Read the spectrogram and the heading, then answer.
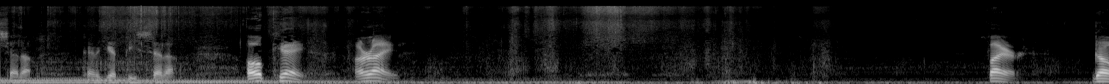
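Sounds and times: rustling in dry grass: 0:00.0 - 0:09.4
low steady rumble: 0:00.0 - 0:09.8.

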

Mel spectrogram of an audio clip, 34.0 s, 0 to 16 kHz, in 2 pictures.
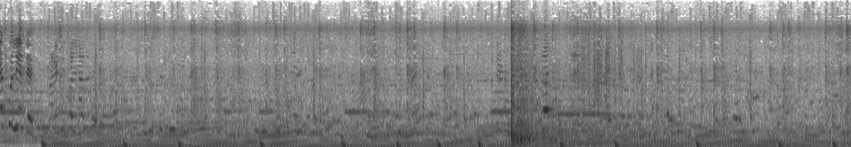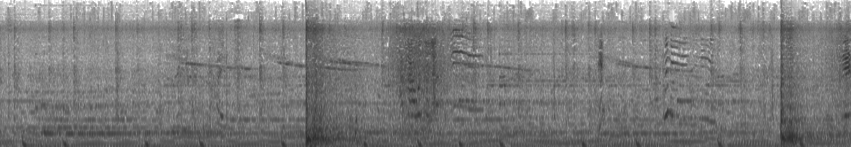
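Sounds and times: background music: 0:00.0 - 0:34.0
voices: 0:00.0 - 0:34.0
firework bang and crackle: 0:32.6 - 0:33.8.

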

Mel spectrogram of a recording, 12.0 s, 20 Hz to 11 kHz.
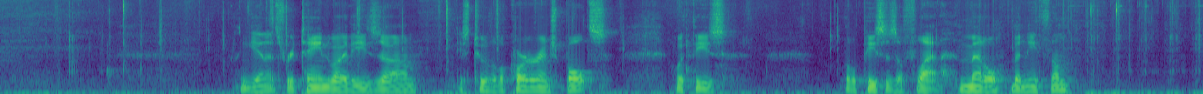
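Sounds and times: small metal parts clicking: 0:00.6 - 0:05.1, 0:10.1 - 0:12.0.

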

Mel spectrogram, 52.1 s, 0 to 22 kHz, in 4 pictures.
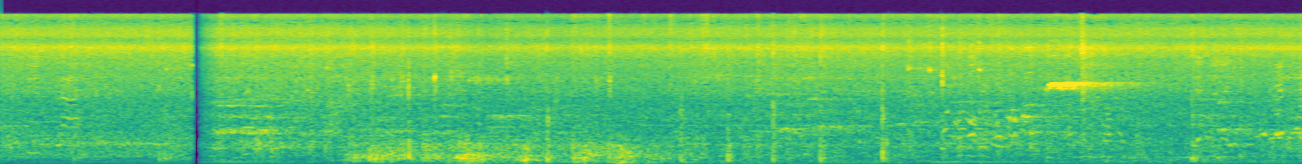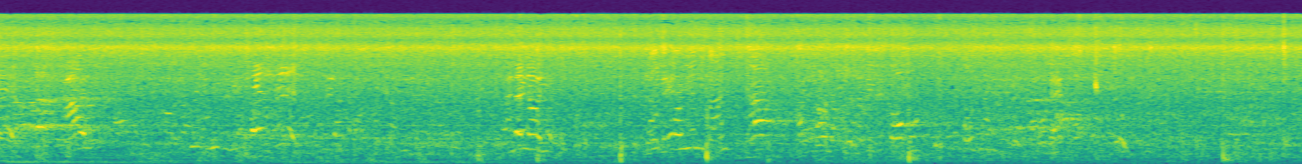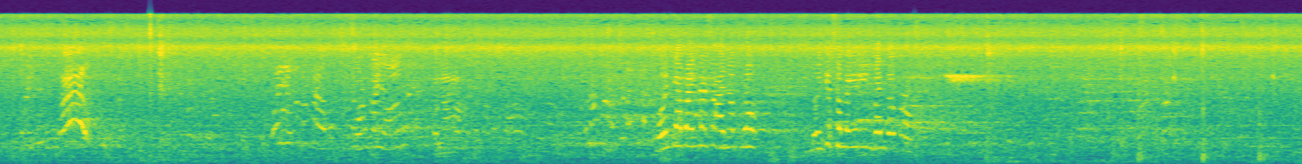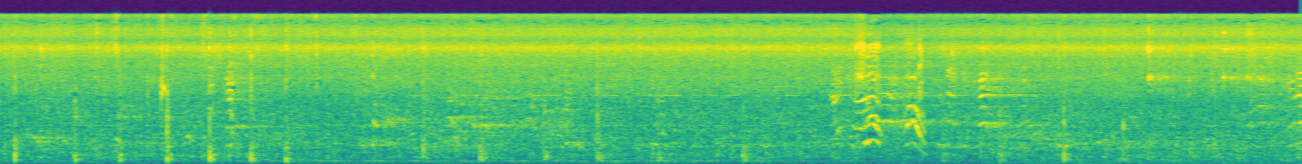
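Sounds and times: steady hiss: 0:00.0 - 0:52.0
basketball bouncing on court: 0:03.8 - 0:05.8, 0:06.7 - 0:09.9, 0:37.4 - 0:42.1
short high whistle tone: 0:10.4 - 0:11.6, 0:35.4 - 0:36.2.

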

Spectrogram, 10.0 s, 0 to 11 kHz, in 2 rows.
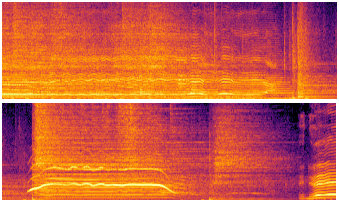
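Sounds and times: band chord: 0:00.0 - 0:06.0.

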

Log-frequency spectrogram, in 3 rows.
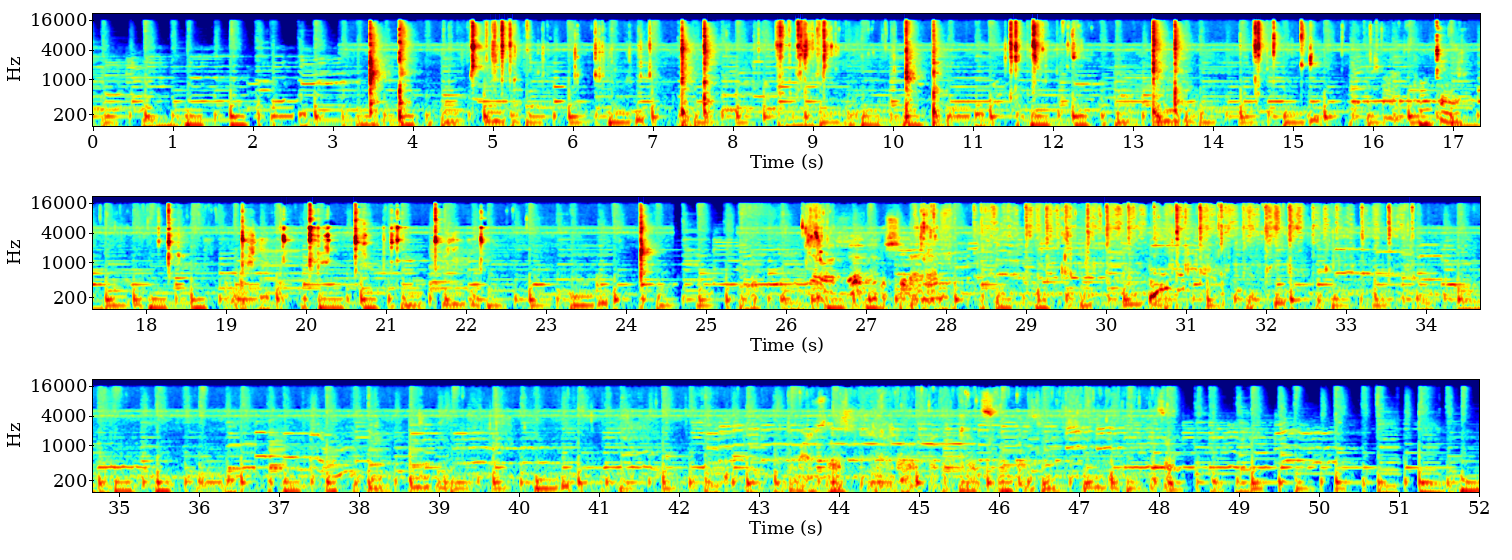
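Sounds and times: background music: 0:00.0 - 0:52.0
eggs cracking: 0:03.5 - 0:22.9, 0:25.5 - 0:34.0, 0:40.5 - 0:48.2
spoon clinking bowls: 0:18.0 - 0:22.5, 0:26.2 - 0:26.6, 0:27.6 - 0:34.0.

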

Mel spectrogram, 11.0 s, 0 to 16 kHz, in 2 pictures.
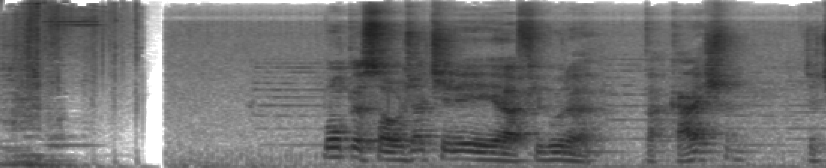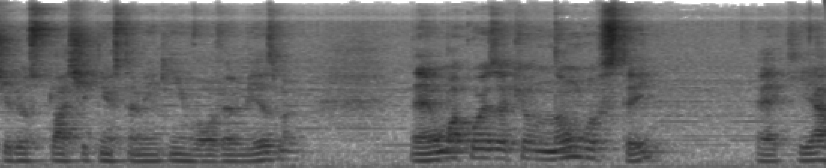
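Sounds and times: quiet background music: 0:01.2 - 0:11.0.

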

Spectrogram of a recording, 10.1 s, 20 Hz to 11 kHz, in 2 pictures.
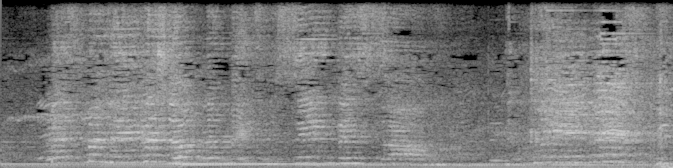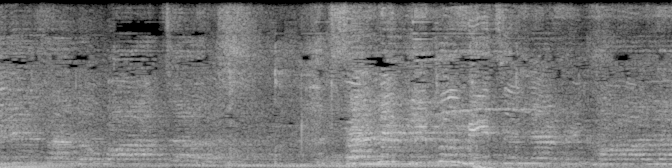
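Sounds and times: choir singing: 0:00.1 - 0:10.0.

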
